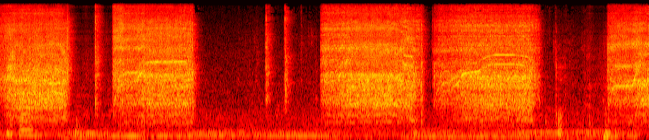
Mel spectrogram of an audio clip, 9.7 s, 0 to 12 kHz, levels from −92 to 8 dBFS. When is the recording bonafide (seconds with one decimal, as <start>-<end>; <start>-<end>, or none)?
2.7-5.3; 6.0-8.8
